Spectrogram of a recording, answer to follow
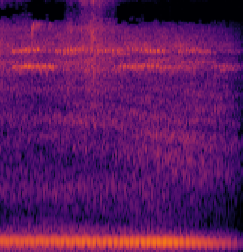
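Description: A passing motor vehicle: a loud, steady low engine hum that grows louder toward the end, with crickets chirping faintly.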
